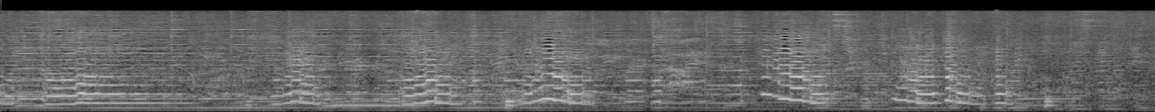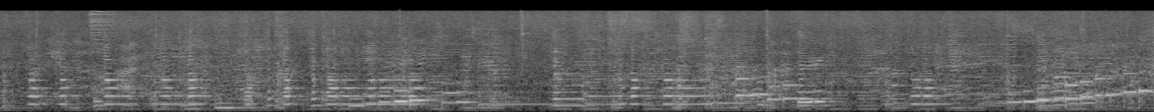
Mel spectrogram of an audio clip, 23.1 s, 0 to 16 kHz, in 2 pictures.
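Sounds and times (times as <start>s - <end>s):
accordion held notes: 0.0s - 23.0s.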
